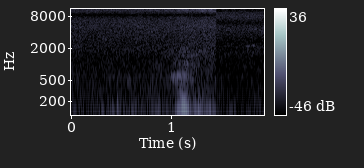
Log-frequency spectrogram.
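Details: Sleeping puppy snoring, likened to an old man's snore: one low, rumbling breath sound lasting under half a second, rising out of a quiet indoor hush and fading again.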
